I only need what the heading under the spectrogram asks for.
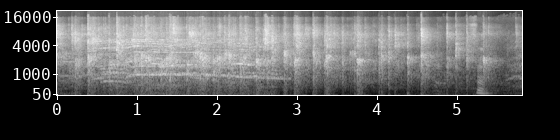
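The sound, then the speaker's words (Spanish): Audience applause at a birthday celebration: loud voices and crowd noise lead in, then quick, fairly regular claps take over, thinning out toward the end. “Y otro aplauso para todos ustedes que son mis amigos y mis amigas.”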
